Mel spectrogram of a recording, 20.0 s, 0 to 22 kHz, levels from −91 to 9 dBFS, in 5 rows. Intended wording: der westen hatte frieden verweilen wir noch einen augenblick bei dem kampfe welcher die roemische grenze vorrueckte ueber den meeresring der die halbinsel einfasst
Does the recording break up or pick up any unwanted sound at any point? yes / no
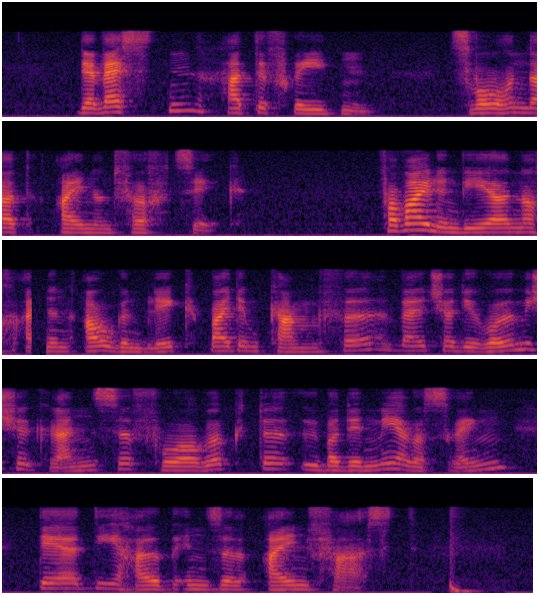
yes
